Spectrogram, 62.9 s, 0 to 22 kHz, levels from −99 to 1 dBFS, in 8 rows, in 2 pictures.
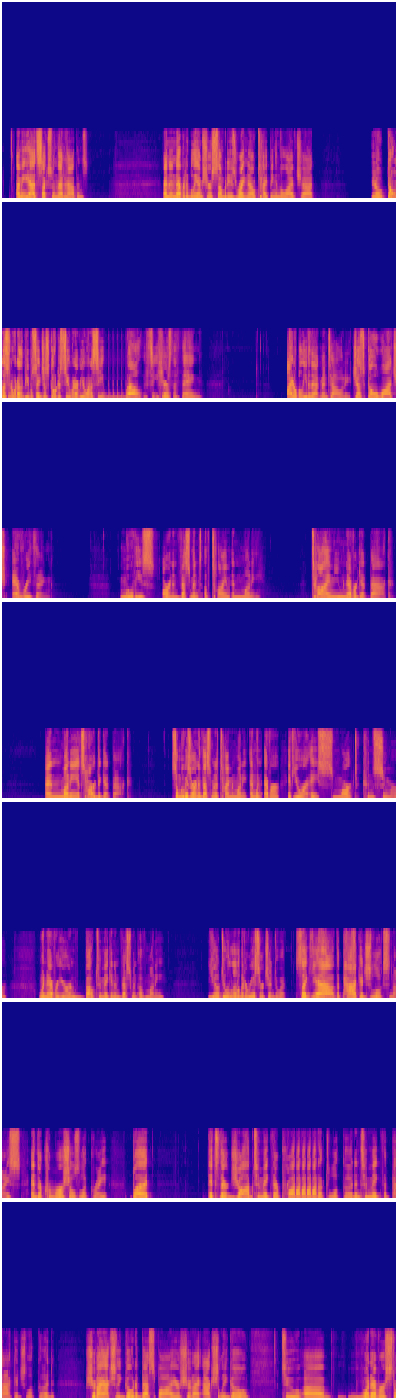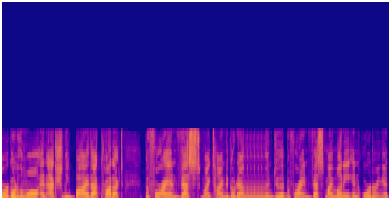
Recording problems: high frequencies cut off; noticeable; nothing above 8 kHz
uneven, jittery; strongly; from 1 s to 1:00
audio stuttering; at 10 s, at 45 s and at 1:00

